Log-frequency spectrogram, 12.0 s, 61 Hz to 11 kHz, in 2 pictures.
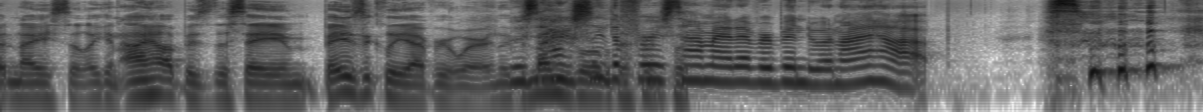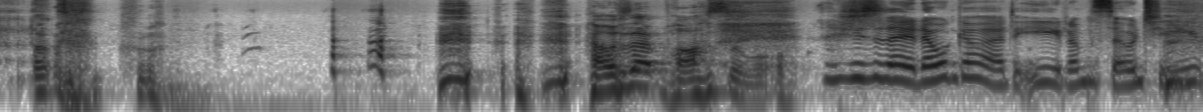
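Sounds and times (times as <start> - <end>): person speaking: 2.5 - 3.6, 9.0 - 10.5.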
